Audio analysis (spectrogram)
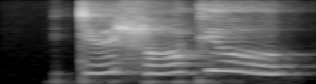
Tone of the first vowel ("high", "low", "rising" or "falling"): rising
